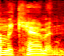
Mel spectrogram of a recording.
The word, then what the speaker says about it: McCammon: McCammon.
